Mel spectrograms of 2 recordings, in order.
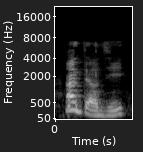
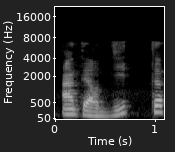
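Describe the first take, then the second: First: Interdit ending on an ee sound, T silent; silent final T. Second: Interdite with the final t clearly released; sounded final T. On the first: Teacher dictating to pupils, interdit with its T silent. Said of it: "ce T muet à la fin de interdit". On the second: Teacher showing pupils the hidden letter, interdite with sounded T. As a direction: make the T at the end of interdite audible. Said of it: "Un T qu'on retrouvera dans interdite". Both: Shown as a demonstration.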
